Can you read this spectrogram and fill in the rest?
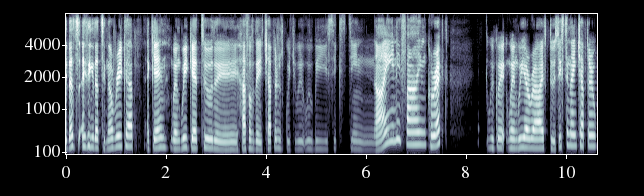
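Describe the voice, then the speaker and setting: A woman's voice: lowish voice, fairly bright tone, smooth, dry recording. Giggly woman reading aloud, dull dry sound. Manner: giggly, rambling, informal. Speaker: audio fan fiction reader and reactor. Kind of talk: casual reaction chat and expressive story read-aloud.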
